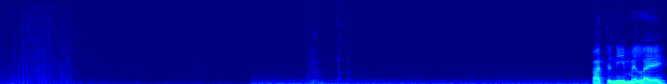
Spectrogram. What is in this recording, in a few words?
Malay Pattani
